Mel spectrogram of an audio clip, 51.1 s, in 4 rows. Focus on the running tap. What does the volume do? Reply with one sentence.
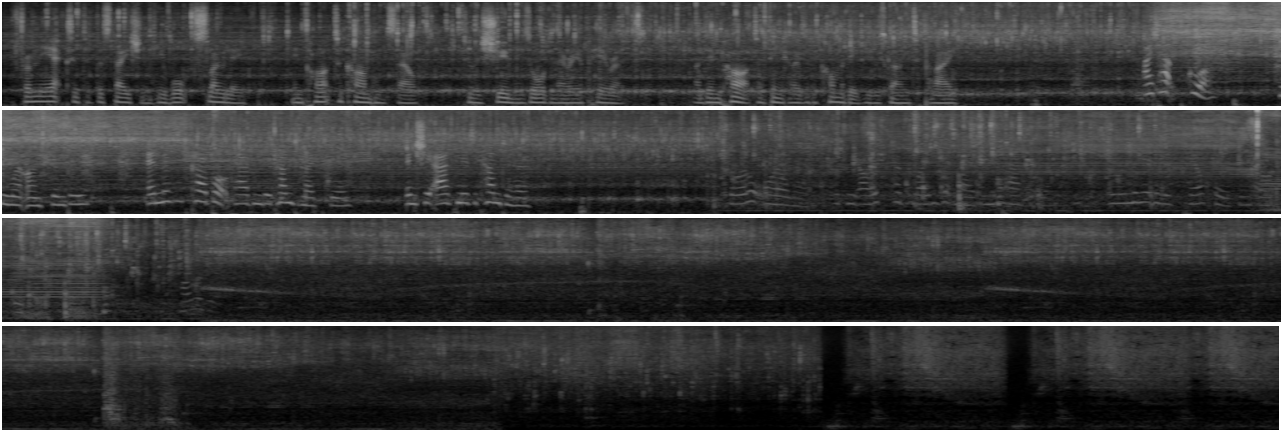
The volume of the running tap goes down.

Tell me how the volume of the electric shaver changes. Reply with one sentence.
The loudness of the electric shaver goes down, then up.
